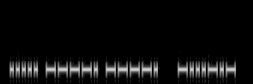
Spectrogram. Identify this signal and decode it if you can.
Morse code, heard as a keyed tone, about 39 wpm, 700 Hz. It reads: 599 <BK>
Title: SOTA QSO Practice 40wpm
